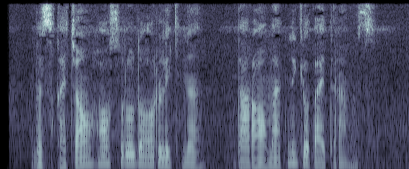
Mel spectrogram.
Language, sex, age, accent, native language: Uzbek, male, 18-24, Farg'ona, Uzbek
